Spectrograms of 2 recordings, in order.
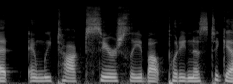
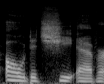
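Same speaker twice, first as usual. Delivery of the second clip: usual speaking voice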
